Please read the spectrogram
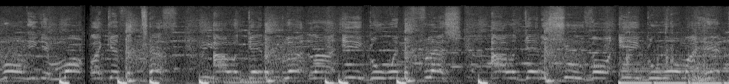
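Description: From start to finish the audio carries grainy distortion that rises and falls with the sound itself, the mark of low bit depth without dither. It likely comes from rounding to about 5 bits, leaving the error only around 15 dB below the signal. Unlike steady hiss from dithered truncation, this grit vanishes in pauses and clings to every sound, with quiet tails dropping to silence or sputtering between two steps rather than fading smoothly.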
